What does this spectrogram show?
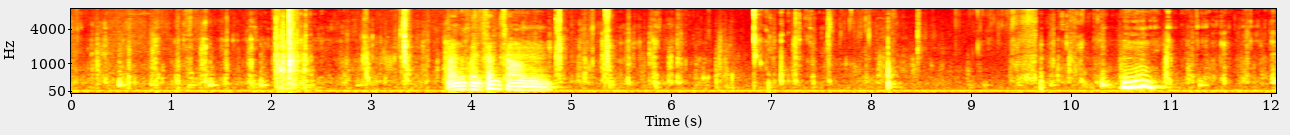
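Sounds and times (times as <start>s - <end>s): chewing with wet mouth clicks: 4.8s - 12.0s
person humming: 10.4s - 10.9s.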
